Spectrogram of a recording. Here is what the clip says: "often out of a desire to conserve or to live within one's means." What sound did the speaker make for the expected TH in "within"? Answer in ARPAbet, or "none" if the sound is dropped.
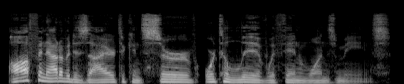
TH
